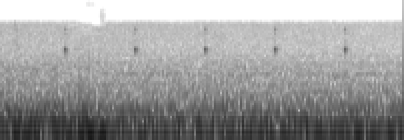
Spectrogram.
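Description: Steady low rumble of a car's engine and tyres heard from inside the cabin while driving, with the turn-signal indicator ticking faintly about four times a second.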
